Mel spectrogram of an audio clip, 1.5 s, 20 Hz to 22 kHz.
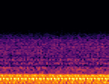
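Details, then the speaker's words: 6500 W gas generator charging a Tesla at about 247 V, load being raised amp by amp past roughly 2500 W; steady strained drone with firm hum, no hunting, generator really starting to do hard work under heavy load. "oh it's sounding like it's take it it sounds like it's really starting to uh do some hard work"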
